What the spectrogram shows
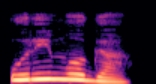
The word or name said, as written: ಊರ್ಮಿಕೆ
